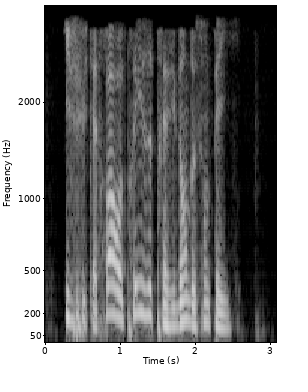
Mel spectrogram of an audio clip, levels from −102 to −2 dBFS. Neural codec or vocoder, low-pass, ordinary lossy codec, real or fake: codec, 16 kHz, 16 kbps, FreqCodec, smaller model; 3.6 kHz; MP3, 32 kbps; fake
